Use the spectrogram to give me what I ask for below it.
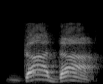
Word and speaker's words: Dada: Lui si chiama Dada con l'accento sulla A,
